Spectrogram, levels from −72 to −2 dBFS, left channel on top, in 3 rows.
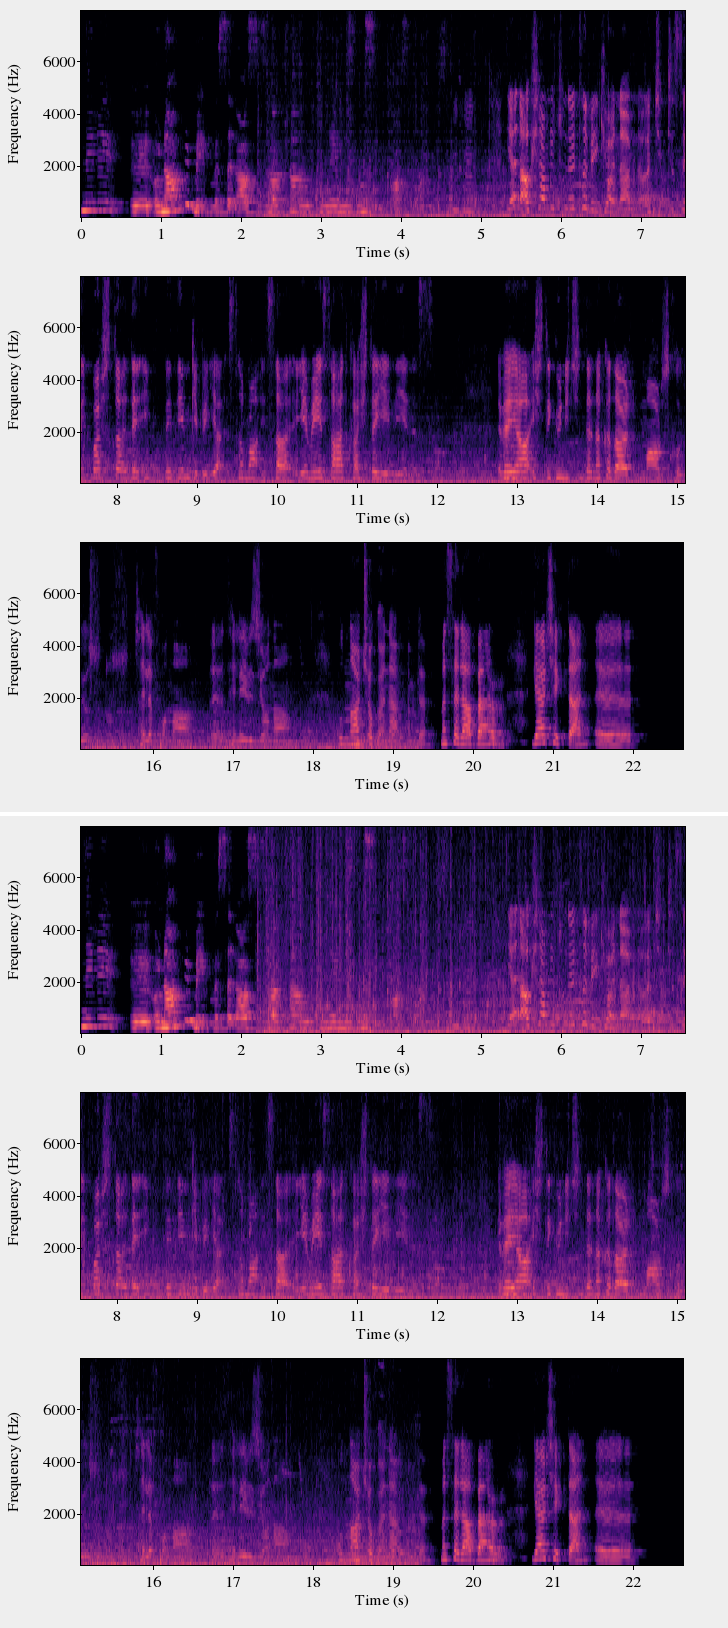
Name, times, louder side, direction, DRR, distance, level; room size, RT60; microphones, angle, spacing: voice 1, 0.0-4.7 12.8-13.0 18.4-18.8 20.2-20.3, right 1 dB, 25° right, 0 dB, 3.0 m, -31 dB
sound 1, 2.2-19.4, right 3 dB, 80° right, 0.9 m, -37 dB
voice 2, 4.6-11.8 12.3-17.7 18.0-22.0, left 1 dB, 5° left, 8 dB, 0.6 m, -33 dB
22.5 x 9.5 x 2.9 m, 0.42 s
head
